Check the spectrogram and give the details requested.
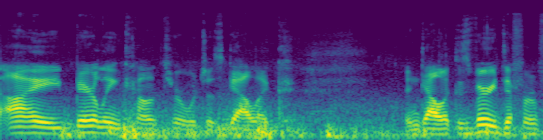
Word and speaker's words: Gaelic: You know, the thing is, in Ireland, it's pronounced Gaelic. Same thing in many parts of the US, we know it as Gaelic. But I've heard it many times here being pronounced as Gaelic, Scots Gaelic.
